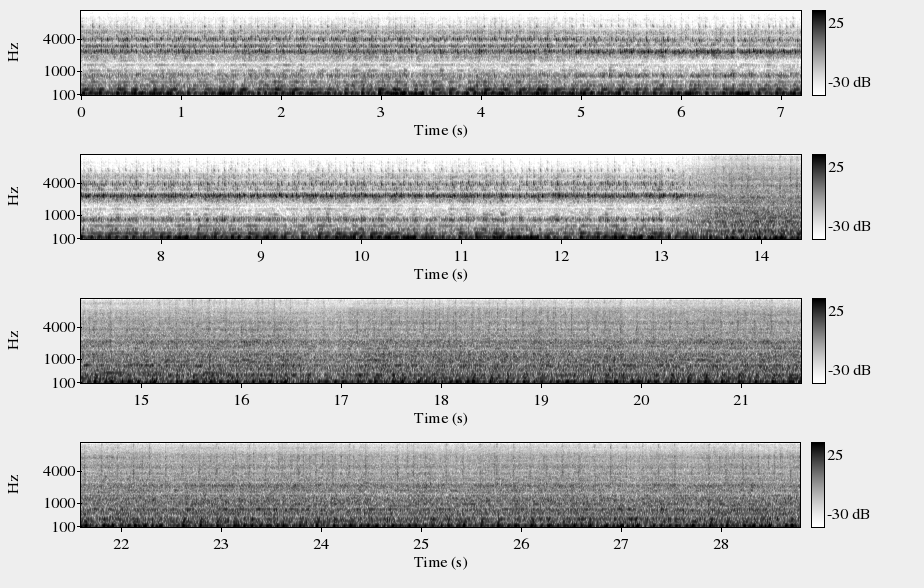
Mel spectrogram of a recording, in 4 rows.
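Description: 1967 Mercury Cougar XR-7's rebuilt 289 V8 with four-barrel carburettor idling steadily. It is heard first at the rear exhaust; about halfway through the sound switches to the open engine bay, fuller and with more hiss.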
